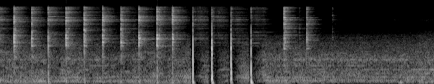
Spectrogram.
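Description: Metal eating utensils clinked and tapped against each other in quick succession, about six light metallic clicks a second. A few sharper snaps come around two seconds in, and a short last run of clinks follows about a second later.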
